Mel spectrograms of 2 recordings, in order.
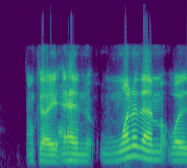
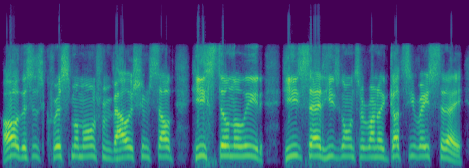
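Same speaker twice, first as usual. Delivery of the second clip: higher-pitched announcer on the microphone; imitated track announcer, pitched up; race announcer; 6 semitones higher than usual. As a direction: call the race over the PA. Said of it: "Type in a British accent".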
